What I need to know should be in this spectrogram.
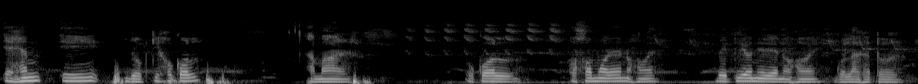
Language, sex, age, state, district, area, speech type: Assamese, male, 60+, Assam, Golaghat, urban, spontaneous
